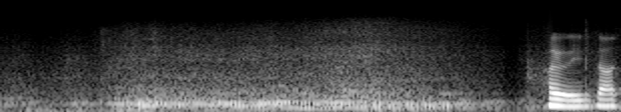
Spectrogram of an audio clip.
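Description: A motor scooter passes close by.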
